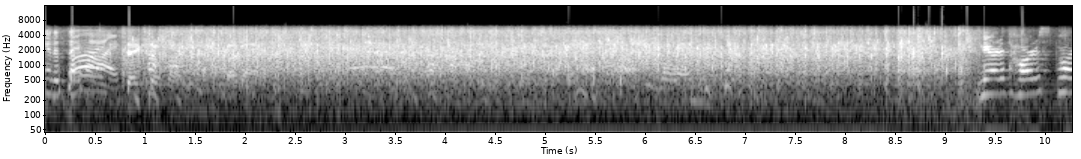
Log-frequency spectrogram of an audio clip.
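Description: A studio audience applauds loudly and steadily.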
